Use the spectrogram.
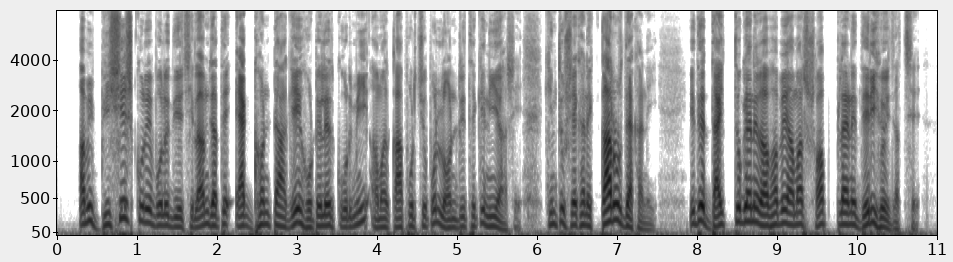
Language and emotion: Bengali, angry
